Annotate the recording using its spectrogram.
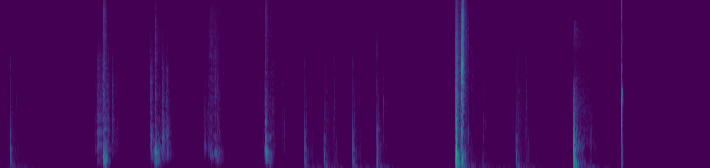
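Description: A pickaxe chips and breaks stone blocks in short, repeated bursts.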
